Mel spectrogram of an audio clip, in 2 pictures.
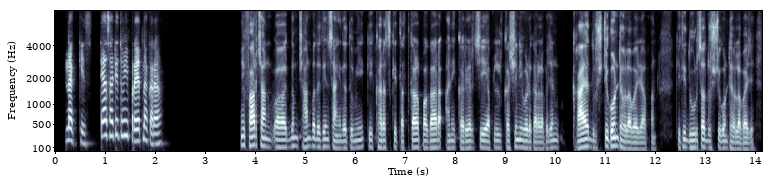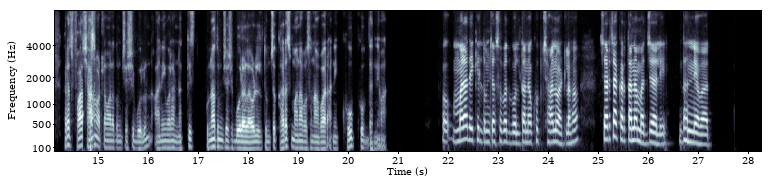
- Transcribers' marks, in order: other background noise
- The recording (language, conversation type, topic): Marathi, podcast, नोकरी निवडताना तुमच्यासाठी जास्त पगार महत्त्वाचा आहे की करिअरमधील वाढ?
